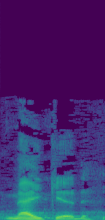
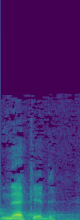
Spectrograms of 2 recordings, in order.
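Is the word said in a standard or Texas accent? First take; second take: standard; Texas. First: It is said in a standard accent. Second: It is said in a Texas accent.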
